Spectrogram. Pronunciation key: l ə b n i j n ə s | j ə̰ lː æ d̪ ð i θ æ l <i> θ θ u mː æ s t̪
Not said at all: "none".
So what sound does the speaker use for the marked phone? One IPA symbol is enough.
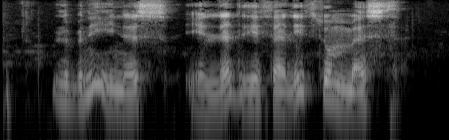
i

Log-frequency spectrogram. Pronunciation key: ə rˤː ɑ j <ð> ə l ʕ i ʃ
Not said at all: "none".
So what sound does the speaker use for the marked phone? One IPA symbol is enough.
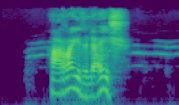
ð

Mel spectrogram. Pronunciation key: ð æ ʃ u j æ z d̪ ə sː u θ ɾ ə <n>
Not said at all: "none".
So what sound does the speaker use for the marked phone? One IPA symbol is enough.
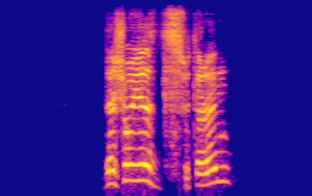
n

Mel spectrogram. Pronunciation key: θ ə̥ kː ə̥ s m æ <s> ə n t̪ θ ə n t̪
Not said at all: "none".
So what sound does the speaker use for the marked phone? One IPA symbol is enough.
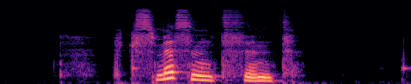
s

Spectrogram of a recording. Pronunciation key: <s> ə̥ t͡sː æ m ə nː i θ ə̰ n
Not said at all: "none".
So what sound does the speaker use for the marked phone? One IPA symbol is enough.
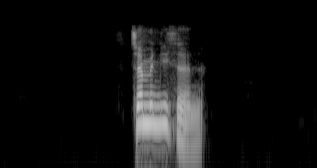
θ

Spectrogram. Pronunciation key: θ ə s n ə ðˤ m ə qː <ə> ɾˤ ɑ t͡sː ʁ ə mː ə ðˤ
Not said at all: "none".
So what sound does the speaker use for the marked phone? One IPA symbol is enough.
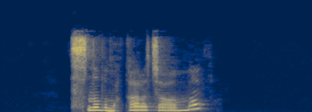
ɑ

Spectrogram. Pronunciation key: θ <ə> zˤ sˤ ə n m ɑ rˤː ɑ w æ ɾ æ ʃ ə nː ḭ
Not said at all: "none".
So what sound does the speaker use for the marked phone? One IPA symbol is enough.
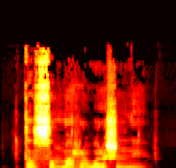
ɑ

